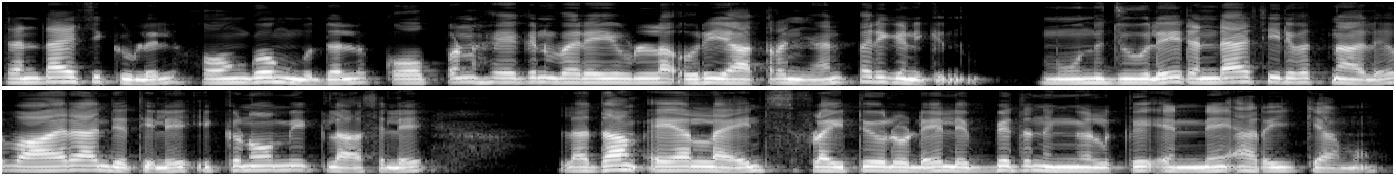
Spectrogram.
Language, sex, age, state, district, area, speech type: Malayalam, male, 18-30, Kerala, Wayanad, rural, read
